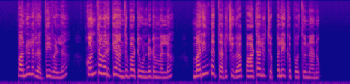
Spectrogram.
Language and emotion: Telugu, sad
